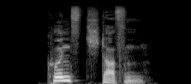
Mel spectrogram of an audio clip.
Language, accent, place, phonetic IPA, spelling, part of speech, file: German, Germany, Berlin, [ˈkʊnstˌʃtɔfn̩], Kunststoffen, noun, De-Kunststoffen.ogg
- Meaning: dative plural of Kunststoff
